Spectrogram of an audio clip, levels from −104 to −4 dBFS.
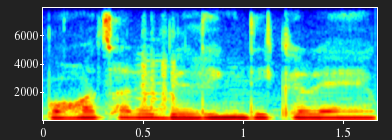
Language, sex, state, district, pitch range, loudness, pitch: Hindi, female, Assam, Kamrup Metropolitan, 220-230 Hz, -13 LUFS, 225 Hz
